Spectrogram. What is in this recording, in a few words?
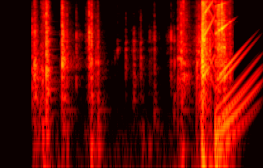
blaster reload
